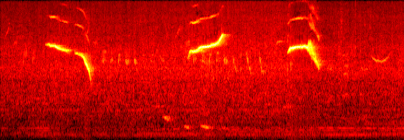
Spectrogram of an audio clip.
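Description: Songbird whistles: three loud, clear whistled phrases about two seconds apart. The first glides down, the second rises, and the third holds high, then drops.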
